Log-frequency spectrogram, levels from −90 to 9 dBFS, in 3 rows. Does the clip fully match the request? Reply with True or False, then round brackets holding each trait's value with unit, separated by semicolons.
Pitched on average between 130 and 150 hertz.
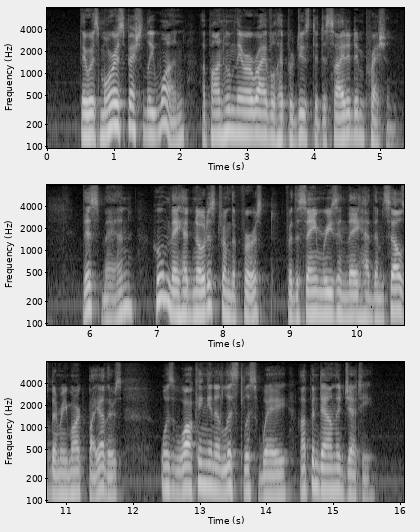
True (135 Hz)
